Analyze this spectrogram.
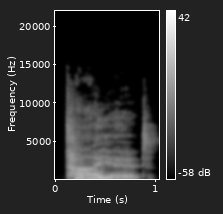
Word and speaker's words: tired: A lot of students see the ending r e d in that word and they want to say well the name of the color red. But we don't say it like this. It's tired. Tired. The reason why we don't say ty but tired is that tire is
